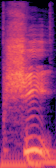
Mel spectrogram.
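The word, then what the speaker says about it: し: isso se deve que a pronúncia número xi é a mesma pronúncia da palavra morte sendo então considerada um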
